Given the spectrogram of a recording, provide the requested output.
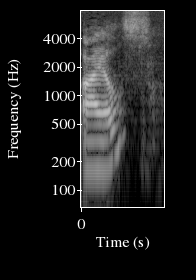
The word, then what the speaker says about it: Eyles: Eyles, am I pronouncing that correctly?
